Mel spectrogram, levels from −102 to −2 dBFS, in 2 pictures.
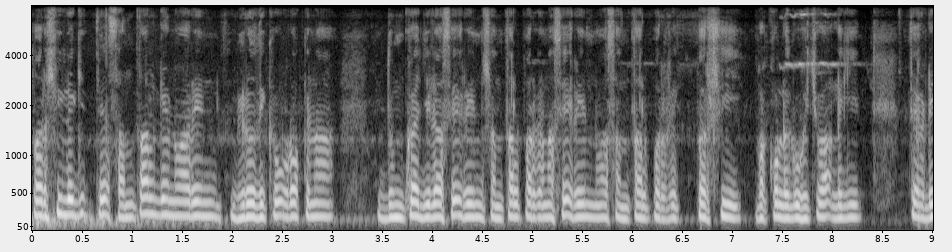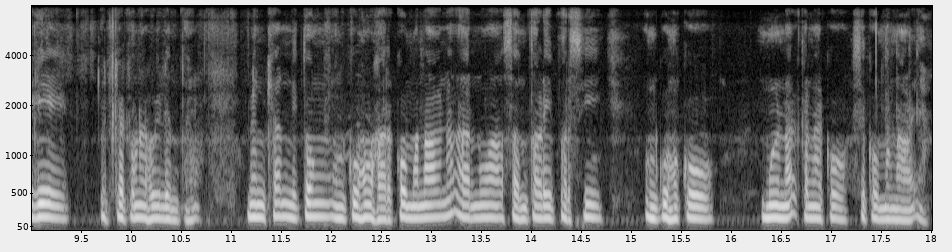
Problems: none marked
